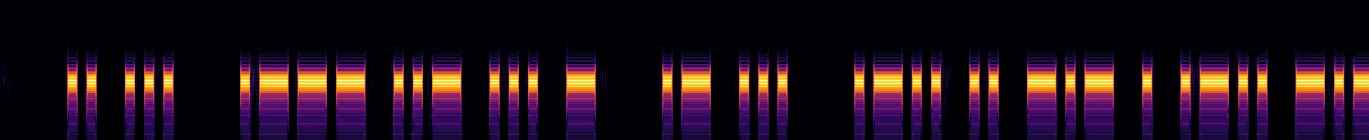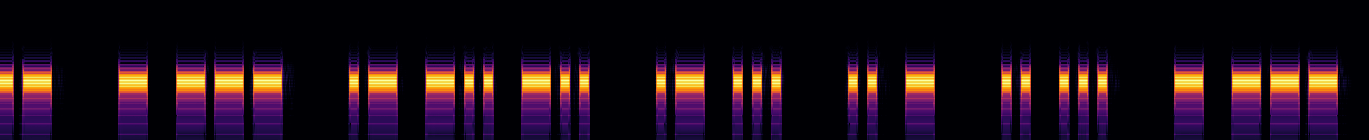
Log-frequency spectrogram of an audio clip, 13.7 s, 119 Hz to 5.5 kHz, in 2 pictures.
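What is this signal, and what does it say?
Morse code, heard as a keyed tone, about 25 wpm, 600 Hz. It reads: IS JUST AS LIKELY TO ADD AS IT IS TO
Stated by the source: Morse edition of the Foundations of Amateur Radio episodes.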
